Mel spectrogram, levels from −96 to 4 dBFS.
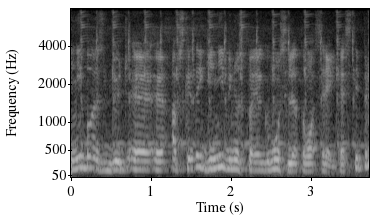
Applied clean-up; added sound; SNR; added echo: none; Clock; 14 dB; reverberation time 0.2 s.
